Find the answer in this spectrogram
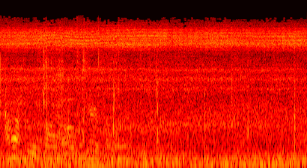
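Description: Quiet outdoor background with a steady low hum and hiss. Faint voices come in the first second or so, and a few soft taps follow.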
